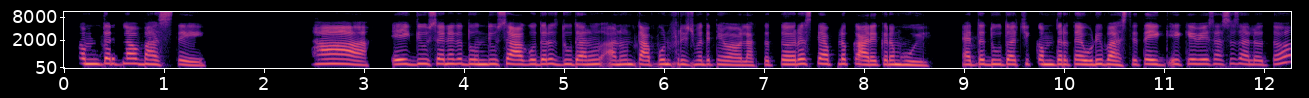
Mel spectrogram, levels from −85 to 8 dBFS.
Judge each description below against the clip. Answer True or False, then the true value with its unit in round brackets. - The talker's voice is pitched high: True (255 Hz)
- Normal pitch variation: False (2.0 semitones)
